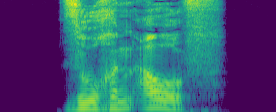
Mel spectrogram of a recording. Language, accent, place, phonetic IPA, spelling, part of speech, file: German, Germany, Berlin, [ˌzuːxn̩ ˈaʊ̯f], suchen auf, verb, De-suchen auf.ogg
- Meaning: inflection of aufsuchen: 1. first/third-person plural present 2. first/third-person plural subjunctive I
